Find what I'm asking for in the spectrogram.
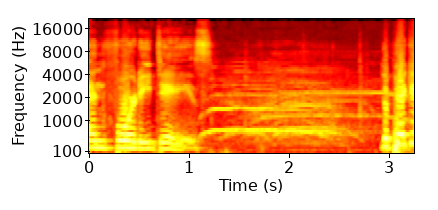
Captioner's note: audience cheering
